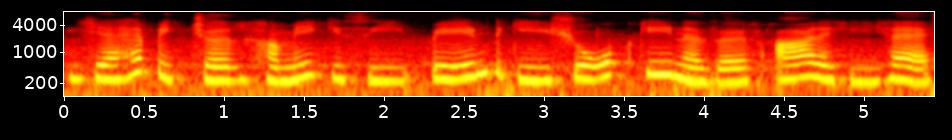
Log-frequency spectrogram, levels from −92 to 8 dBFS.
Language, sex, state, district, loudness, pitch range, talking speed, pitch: Hindi, male, Punjab, Fazilka, -16 LUFS, 230-270 Hz, 130 wpm, 245 Hz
